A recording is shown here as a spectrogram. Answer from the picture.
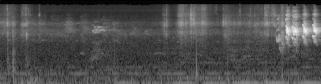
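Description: Steady low hum with faint scattered ticks and rustles, then near the end a bird chirping loudly in a quick run of about five notes.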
